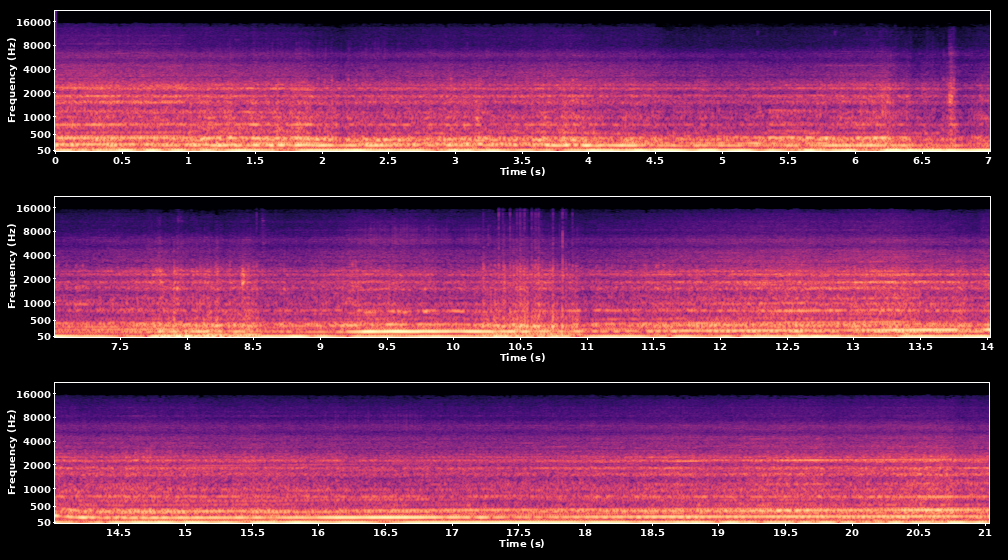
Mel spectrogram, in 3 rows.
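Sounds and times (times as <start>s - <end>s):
race car engine running hard: 0.0s - 21.0s.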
